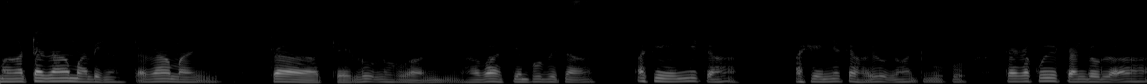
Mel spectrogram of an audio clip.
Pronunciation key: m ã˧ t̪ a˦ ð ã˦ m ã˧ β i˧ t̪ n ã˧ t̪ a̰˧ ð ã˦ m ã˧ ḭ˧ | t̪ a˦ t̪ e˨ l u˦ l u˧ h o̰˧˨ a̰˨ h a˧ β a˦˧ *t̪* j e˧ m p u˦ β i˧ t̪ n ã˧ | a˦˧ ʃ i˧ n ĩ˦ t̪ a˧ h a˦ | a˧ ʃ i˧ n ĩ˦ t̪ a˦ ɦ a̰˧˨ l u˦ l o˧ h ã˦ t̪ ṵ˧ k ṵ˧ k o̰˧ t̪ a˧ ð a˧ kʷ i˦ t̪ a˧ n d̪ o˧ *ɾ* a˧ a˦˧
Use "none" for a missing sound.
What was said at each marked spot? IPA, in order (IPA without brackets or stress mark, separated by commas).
t̪, l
